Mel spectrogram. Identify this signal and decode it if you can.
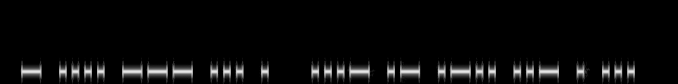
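Morse code, heard as a keyed tone, about 19 wpm, 600 Hz. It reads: THOSE VALUES
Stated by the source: Morse code at 19 wpm from CW med Gnister, reading Ken Follett's novel Never in English.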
